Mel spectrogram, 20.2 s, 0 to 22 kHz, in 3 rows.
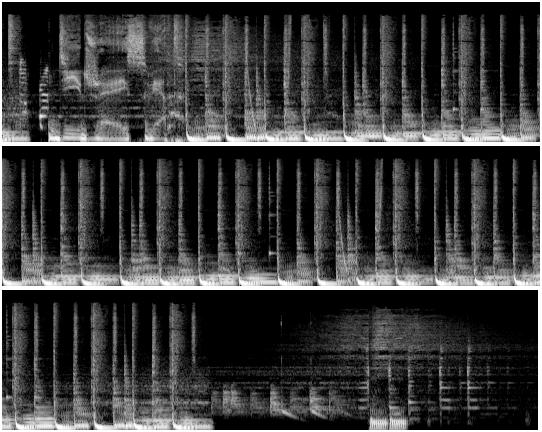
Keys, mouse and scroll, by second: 0.8 ctrl+r, 1.4 g, 6.4 middle click, 6.6 middle click, 6.9-11.5 ctrl+middle drag, 10.3 1, 10.5 alt+z, 11.5-13.4 right drag, 12.1 c, 13.4-18.2 middle drag, 15.9 c, 15.9 alt+z, 16.7 g, 18.2 right click, 18.3-20.1 middle drag, 18.9 alt+z.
